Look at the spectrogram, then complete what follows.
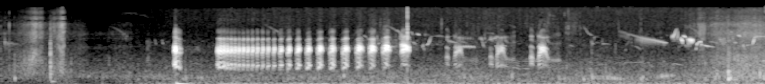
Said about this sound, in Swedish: Vad var det där för märkligt läte? Ja, men det var ju dalripan som skrattade till.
